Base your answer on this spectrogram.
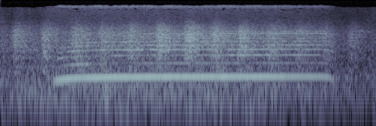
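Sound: train running on rails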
